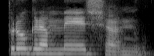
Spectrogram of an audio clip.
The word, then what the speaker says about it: programmēšanu: Jā, es kā agrāk, agrāk, jā, time aggrāk studēju programmēšanu. Ļoti labi, malacis. Jā. And I would only put the stress more on the first syllable.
